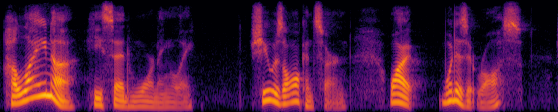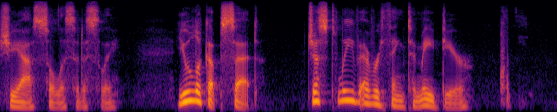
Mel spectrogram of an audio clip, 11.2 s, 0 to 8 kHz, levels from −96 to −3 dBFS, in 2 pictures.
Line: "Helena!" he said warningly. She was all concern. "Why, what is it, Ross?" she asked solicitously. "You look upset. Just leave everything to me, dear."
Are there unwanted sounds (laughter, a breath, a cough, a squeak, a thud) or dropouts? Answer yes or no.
yes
